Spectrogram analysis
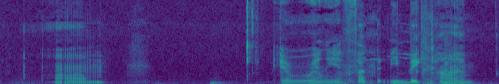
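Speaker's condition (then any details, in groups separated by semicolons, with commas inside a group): Cerebral palsy, triplegia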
